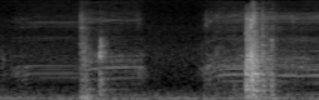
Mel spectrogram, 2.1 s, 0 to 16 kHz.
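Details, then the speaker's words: 1993 Pioneer CLD-2850 laserdisc player, open/close: thin motor whir in two short spells broken by clunks as the tray sticks; slipping tray load belt, fixed with a new belt. "there is a drive belt so I will start with trying to replace that drive belt because it seems to be that it is that that is slipping"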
